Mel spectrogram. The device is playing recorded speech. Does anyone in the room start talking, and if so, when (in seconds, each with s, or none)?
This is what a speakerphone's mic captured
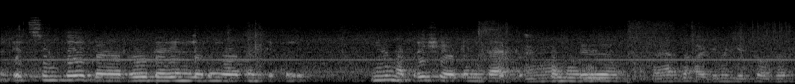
5.2 s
